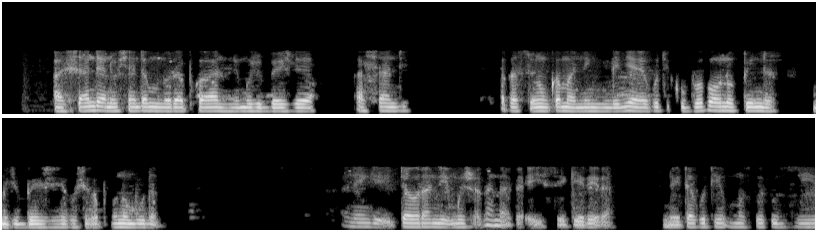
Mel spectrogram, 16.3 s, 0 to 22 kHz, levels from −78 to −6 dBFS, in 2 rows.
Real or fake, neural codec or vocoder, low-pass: real; none; 3.6 kHz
